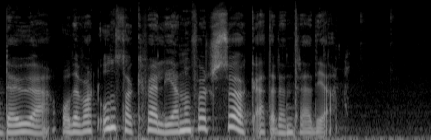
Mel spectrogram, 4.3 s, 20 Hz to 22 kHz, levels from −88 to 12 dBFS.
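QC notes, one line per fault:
No faults heard in this speech recording.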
